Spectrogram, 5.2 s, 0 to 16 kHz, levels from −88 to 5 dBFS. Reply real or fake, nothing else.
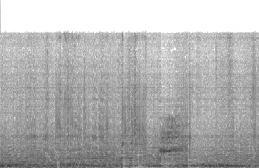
fake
